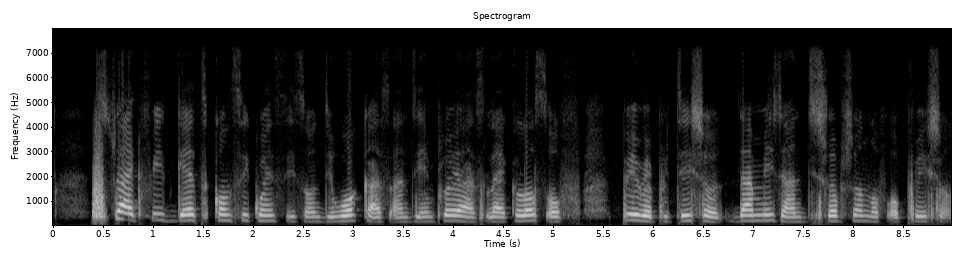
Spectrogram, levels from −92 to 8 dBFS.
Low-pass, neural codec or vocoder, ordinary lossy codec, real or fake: 7.2 kHz; none; Opus, 64 kbps; real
